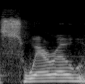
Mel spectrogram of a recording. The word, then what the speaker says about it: Suero: If you don't want to do a complete fast, do what's called a Suero V cleanse. That's spelled S-U-E-R-O, first word, Suero, second word V, V-I-E.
